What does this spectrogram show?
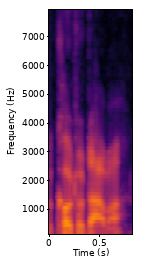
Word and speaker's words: Kotodama: and then analog yes so Coto dama pretty much as it sound analog and then there's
